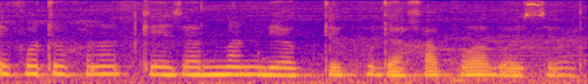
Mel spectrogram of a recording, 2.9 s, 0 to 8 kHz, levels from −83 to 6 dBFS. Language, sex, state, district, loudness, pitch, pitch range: Assamese, female, Assam, Sonitpur, -13 LUFS, 230 Hz, 185-245 Hz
